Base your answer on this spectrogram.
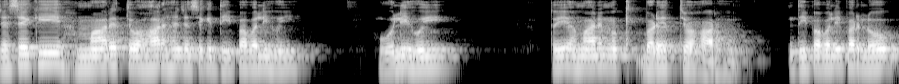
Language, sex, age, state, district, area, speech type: Hindi, male, 45-60, Rajasthan, Jaipur, urban, spontaneous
